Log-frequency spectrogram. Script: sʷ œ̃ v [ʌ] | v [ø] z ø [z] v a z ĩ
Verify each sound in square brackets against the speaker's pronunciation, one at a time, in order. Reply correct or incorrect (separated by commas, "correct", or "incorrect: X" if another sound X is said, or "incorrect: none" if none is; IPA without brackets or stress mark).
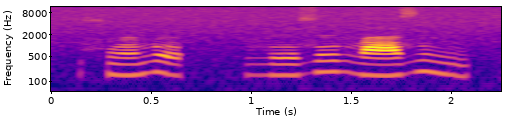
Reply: incorrect: ə, correct, incorrect: none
